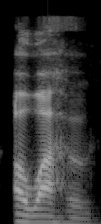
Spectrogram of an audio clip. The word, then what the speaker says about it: Oahu: Oahu? Oahu. That's how you say it.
